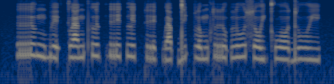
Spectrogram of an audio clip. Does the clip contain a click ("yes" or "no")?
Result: no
